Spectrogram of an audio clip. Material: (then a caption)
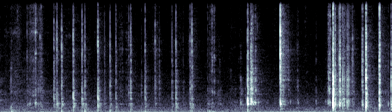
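Plastic. A white, lantern-shaped plastic snow globe about hand height, with a plastic frame and clear panels around a glittery Santa scene, is held in the hands and tapped with the fingertips and nails on its frame and panels. About fifteen quick, dry, bright clicks and ticks come at an irregular pace, each dying away almost instantly. The taps grow sharper and louder toward the end.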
